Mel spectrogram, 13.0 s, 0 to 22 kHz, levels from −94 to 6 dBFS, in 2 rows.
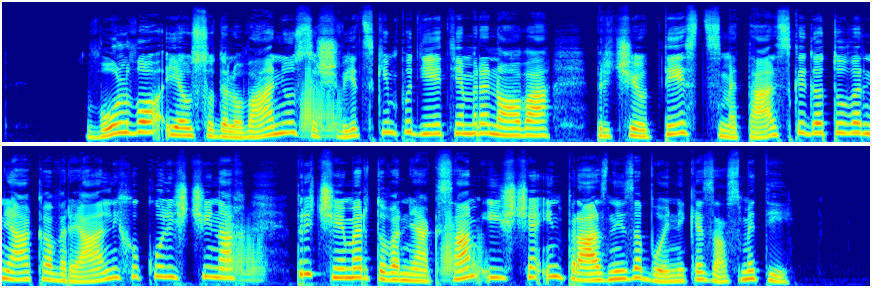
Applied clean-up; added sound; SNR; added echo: neural mask model RNNoise.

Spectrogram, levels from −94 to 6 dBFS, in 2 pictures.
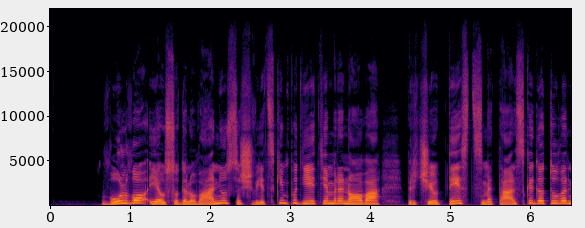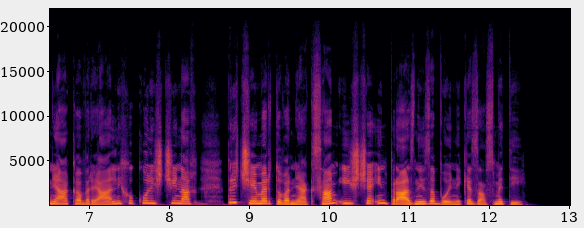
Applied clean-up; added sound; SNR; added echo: neural mask model Resemble Enhance denoiser.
